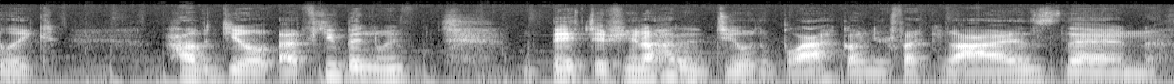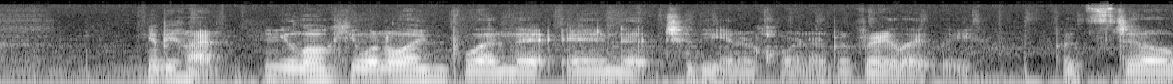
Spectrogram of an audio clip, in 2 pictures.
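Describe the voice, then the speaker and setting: This young makeup vlogger has a cold, so his mid-range, a bit bright voice comes out stuffy and nasal as he talks to camera through a tutorial. His chatter rambles, with lots of swearing and a steady stream of "like."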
